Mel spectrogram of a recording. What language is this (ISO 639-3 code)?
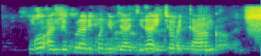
kin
